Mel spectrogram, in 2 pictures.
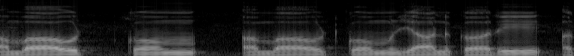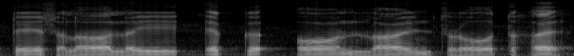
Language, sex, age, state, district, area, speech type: Punjabi, male, 60+, Punjab, Fazilka, rural, read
